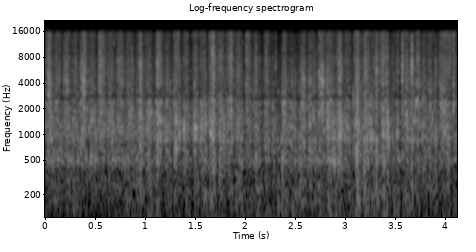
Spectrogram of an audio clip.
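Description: A soft, hand-sized green and black nylon fabric pencil pouch with a zipper is tapped and scratched rapidly with nails and fingertips. The result is a dense, continuous stream of quick, bright scratching and tapping with almost no low end.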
